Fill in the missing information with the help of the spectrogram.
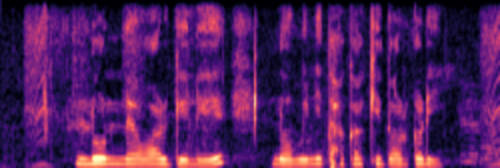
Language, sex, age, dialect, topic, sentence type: Bengali, female, 18-24, Rajbangshi, banking, question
